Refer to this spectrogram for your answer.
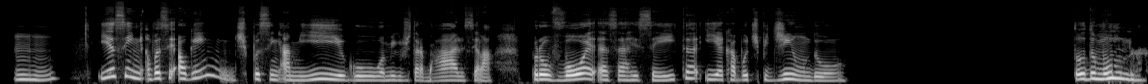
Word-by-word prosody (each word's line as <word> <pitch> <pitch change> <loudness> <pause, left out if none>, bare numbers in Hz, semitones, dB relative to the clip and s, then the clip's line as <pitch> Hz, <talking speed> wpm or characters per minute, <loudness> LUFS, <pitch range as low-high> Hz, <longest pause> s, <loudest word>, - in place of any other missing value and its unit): Uhum 225 +2 -3 0.4
e 300 +4 +1
assim 365 -4 +1
você 275 +2 +2
alguém, 305 - -1
tipo 205 - -6
assim, 235 -3 -1
amigo, 195 -2 0
amigo 195 +1 -6
de 185 0 -12
trabalho, 185 +1 -4
sei - - -6
lá, - - -5 0.3
provou 225 +1 +6
essa 210 -5 -1
receita 200 +7 -4
e 225 0 0
acabou 210 -1 -2
te 215 - -13
pedindo. 190 -5 -2 2.3
Todo 255 +3 +5
mundo. 255 -2 +6
215 Hz, 115 wpm, -19 LUFS, 195-250 Hz, 2.3 s, provou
